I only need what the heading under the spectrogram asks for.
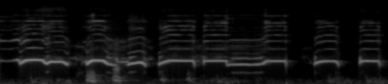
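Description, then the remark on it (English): Someone tries to imitate a duck call with a run of about seven sharp, high, whistling squeaks in quick, uneven bursts, loud, with no speech. “I don't know how to make a duck call, but we're gonna learn through the course of the show, right?”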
